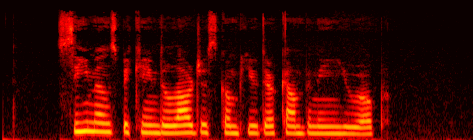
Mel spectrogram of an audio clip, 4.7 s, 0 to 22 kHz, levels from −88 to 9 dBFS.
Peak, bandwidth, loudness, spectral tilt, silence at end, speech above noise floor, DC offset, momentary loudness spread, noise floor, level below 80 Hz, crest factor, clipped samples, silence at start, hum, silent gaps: -12 dBFS; 16 kHz; -28 LUFS; -6 dB/octave; 1 s; 41 dB; under 0.1%; 7 LU; -68 dBFS; -68 dBFS; 16 dB; under 0.1%; 0.05 s; none; none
